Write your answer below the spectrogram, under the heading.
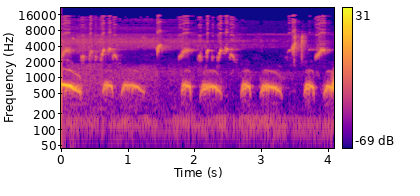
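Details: Series of soft, rounded coos from a spotted dove used as a decoy in Vietnam's Central Highlands, evenly spaced short and longer notes, with scattered high twitters of small birds and a low background hum.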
